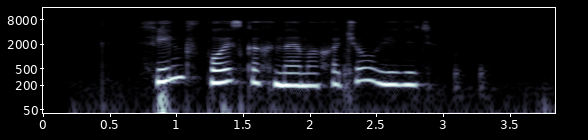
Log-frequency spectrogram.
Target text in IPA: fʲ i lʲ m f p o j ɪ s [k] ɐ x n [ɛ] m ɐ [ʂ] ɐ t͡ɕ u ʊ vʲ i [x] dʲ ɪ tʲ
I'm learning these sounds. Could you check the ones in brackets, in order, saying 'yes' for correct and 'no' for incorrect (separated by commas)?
yes, yes, no, no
